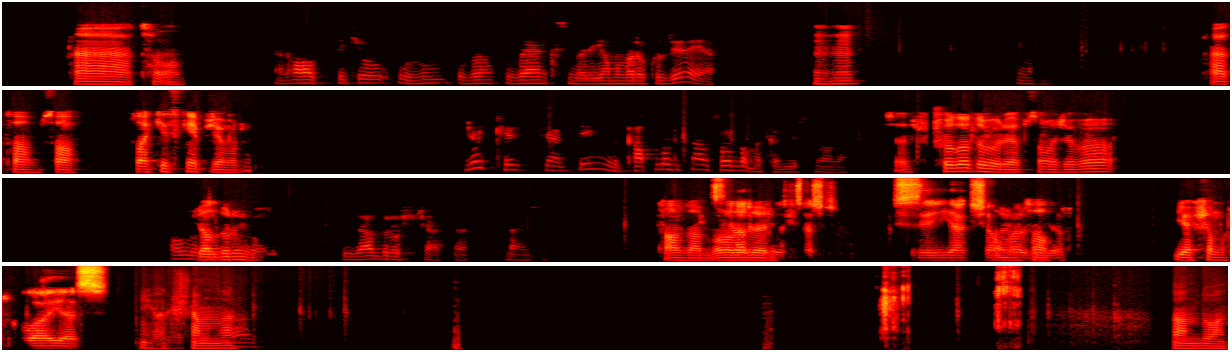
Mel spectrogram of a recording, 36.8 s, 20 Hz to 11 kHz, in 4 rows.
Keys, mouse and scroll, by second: 0.3-6.0 middle drag, 6.0 3, 7.7 ;, 8.1 middle click, 8.5 a, 9.2-11.6 middle drag, 11.6 scroll up 2, 12.6 click, 12.7-14.2 middle drag, 14.2 shift+click, 14.7 3, 14.8-16.1 alt+drag, 16.1 ;, 16.8 a, 18.5-20.1 middle drag, 20.1 3, 21.1-23.0 middle drag, 23.0 shift+click, 23.1-25.1 middle drag, 25.1 shift+click, 25.3-27.2 middle drag, 27.2 shift+click, 28.0 alt+z, 28.3 middle click, 28.7 alt+z, 29.5 ;, 29.7 middle click, 30.1 a, 30.7-32.8 middle drag, 32.8-33.3 scroll down 2, 33.4 scroll down 6, 33.5-34.7 middle drag, 34.7 /, 35.3 Tab.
